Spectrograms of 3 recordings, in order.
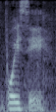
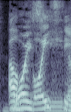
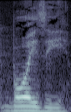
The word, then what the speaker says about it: Boise: Do you know, once you go to Boise, they inform you very quickly that it's pronounced Boise. – Mm-hmm. – And I had no idea. – How do you say it? – Boise. – It's Boise, not Boise.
